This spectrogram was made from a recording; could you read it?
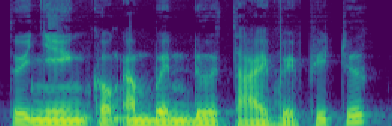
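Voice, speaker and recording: A man's voice: lowish voice, fairly even intonation, fast talker, dark tone, soft background music. A man narrating a horror story in a dramatic, suspenseful way.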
